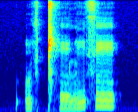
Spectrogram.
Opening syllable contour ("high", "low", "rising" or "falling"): low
